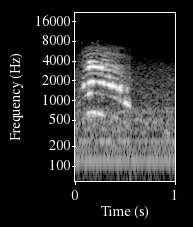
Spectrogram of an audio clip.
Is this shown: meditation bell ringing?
no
